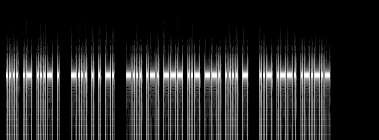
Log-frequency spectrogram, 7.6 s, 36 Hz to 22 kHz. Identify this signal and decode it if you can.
Morse code, heard as a keyed tone, about 34 wpm, 700 Hz. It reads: HAVE BEEN BROUGHT UP.
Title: Sentences from Top 1500 Words 35wpm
